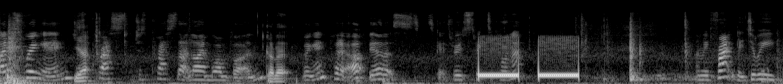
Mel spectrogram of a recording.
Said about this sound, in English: Just pick up the phone. Yes. Press the number.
